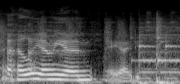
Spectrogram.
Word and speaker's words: Lemenaid: And lemonade is the way my last name is spelled, which is L-E-M-E-N, and then aid as in, like, help, not like lemonade. So AID, LEMEN AID.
